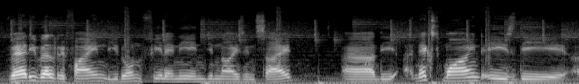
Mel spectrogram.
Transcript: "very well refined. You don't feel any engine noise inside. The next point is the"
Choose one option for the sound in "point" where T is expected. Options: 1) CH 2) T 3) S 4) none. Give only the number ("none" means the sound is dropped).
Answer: 2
